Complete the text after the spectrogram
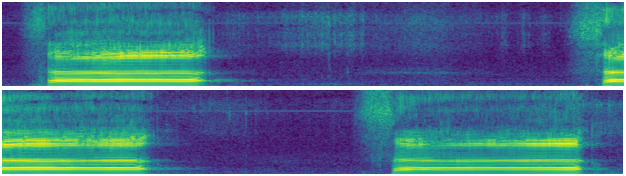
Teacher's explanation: دوسرے نمبر پر جو ہے یہ دونوں دانتوں کے درمیان سے ادا ہوتا ہے۔ اوپر والے دانت اور نیچے والے دانت کے درمیان میں جو ہے مڈ میں زبان ٹچ ہوتی ہے، تو پھر یہ ادا ہوتا ہے · ثا، اس میں ایک بات کا خیال رکھنا ہے، جب ہم نے ثا کو ادا کرنا ہے سیٹی کی آواز نہیں آنی چاہیے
